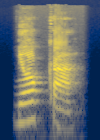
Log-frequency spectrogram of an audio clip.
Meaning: 1. snake 2. worm
- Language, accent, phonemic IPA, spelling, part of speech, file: Swahili, Kenya, /ˈɲɔ.kɑ/, nyoka, noun, Sw-ke-nyoka.flac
